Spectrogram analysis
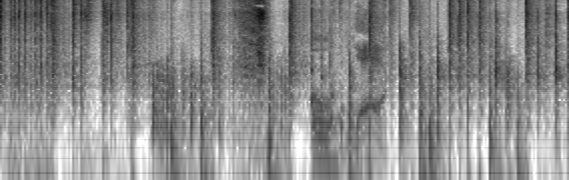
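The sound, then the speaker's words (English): A teenager taps out a fast, rhythmic beat with two pens, also hitting his cheek: dense sharp clicks and hollow knocks in a steady groove, fairly loud, with a brief voice speaking midway. “It's a teenager who makes beats with his pen, just tapping two pens.”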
